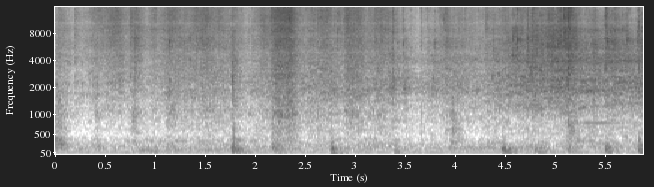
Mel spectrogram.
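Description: Plastic PAW Patrol toy vehicle being pushed across a hardwood floor, rolling with a few irregular knocks and thumps.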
